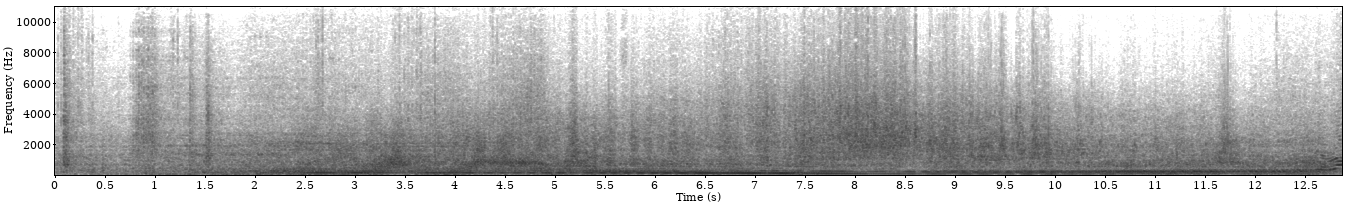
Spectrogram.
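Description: Spitfire and Hurricane piston-engine fighters fly past at an airshow, a loud, rising and falling propeller drone with a clear pitch sweep as they pass overhead against crowd ambience.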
